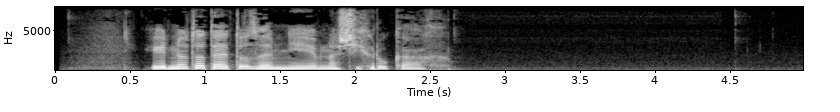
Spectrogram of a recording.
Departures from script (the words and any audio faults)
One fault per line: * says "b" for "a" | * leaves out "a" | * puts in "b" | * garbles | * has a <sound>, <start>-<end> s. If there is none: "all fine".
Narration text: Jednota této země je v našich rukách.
all fine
